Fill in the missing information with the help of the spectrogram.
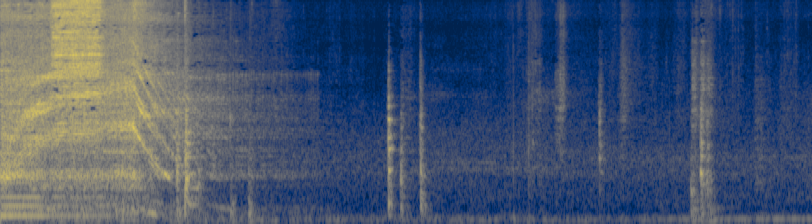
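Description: Electric saw cutting into wood for about two seconds, then its motor winding down with a falling whine. A few light knocks follow.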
